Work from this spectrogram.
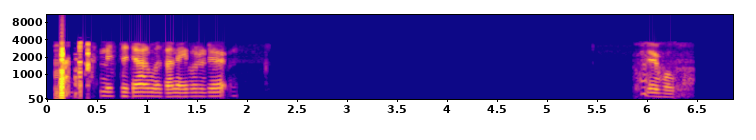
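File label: Police Northeast District Dispatch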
